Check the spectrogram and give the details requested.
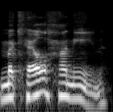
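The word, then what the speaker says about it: Mikel Janín: His name is Mikkel Hanin. Yeah, it is Mikkel Hanin, right? Yeah. Okay, because I was like, it could be just Michael and spelled like Mikkel. But Michael Janin.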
